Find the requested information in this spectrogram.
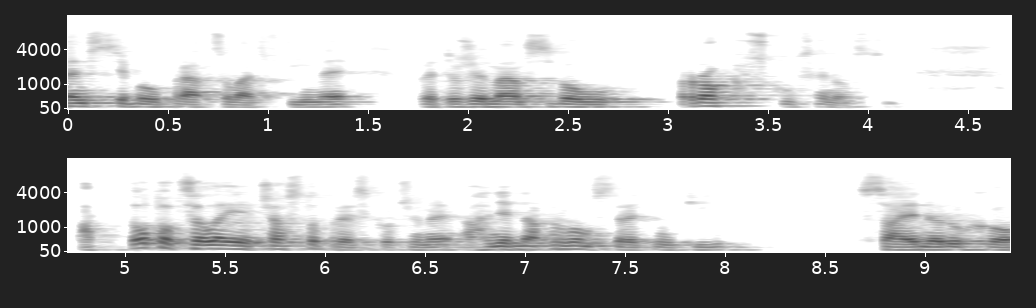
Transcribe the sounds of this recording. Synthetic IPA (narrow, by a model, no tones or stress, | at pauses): ɛmscɛbɔʊpɾat͡sɔʋacft̪iːmɛ | pɾɛt̪ɔʒɛmaːmsɛbɔʊɾɔkskuːsɛnɔsci | ʔat̪ɔt̪ɔt͡sɛlɛːjɛt͡ʃast̪ɔpɾɛskɔt͡ʃɛnɛːʔaɦɲɛɟnapr̩ʋɔmst̪ɾɛt̪nuciː | sajɛd̪nɔd̪uxɔ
